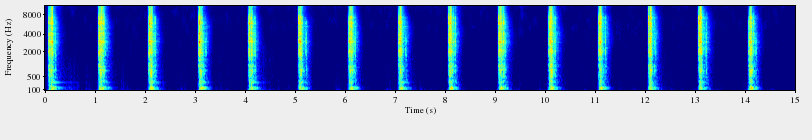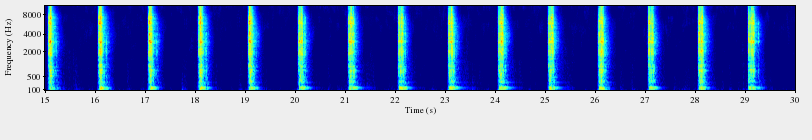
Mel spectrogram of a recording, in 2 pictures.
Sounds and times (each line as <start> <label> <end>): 0.0 wall-clock ticking away 0.4
1.0 wall-clock ticking away 1.3
3.1 wall-clock ticking away 3.3
4.0 wall-clock ticking away 4.3
5.0 wall-clock ticking away 5.3
6.1 wall-clock ticking away 6.3
7.1 wall-clock ticking away 7.3
9.1 wall-clock ticking away 9.3
16.1 wall-clock ticking away 16.3
17.1 wall-clock ticking away 17.3
18.1 wall-clock ticking away 18.3
19.1 wall-clock ticking away 19.3
20.1 wall-clock ticking away 20.4
21.1 wall-clock ticking away 21.4
22.0 wall-clock ticking away 22.4
23.0 wall-clock ticking away 23.4
24.1 wall-clock ticking away 24.4
25.1 wall-clock ticking away 25.3
26.1 wall-clock ticking away 26.3
27.0 wall-clock ticking away 27.3
28.1 wall-clock ticking away 28.3
29.1 wall-clock ticking away 29.4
